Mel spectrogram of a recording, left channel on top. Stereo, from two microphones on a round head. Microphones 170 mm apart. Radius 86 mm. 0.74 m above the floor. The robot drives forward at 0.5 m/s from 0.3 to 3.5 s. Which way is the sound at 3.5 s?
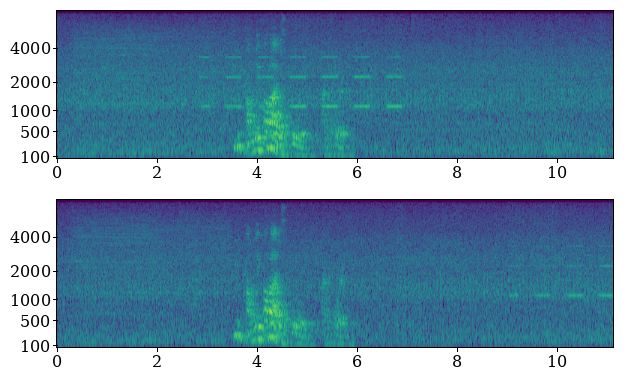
25° right (ahead or behind).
